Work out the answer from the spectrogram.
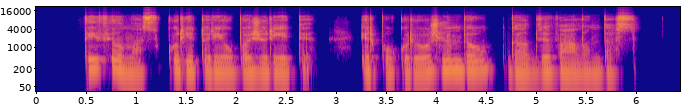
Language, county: Lithuanian, Tauragė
